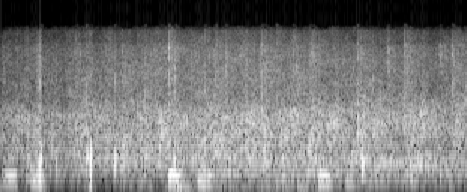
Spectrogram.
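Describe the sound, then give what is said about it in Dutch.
Steady applause in a Dutch Provinciale Staten (provincial council) meeting after a vote on a candidate deputy, a dense wash of clapping that holds at an even level throughout, with a few sharper individual claps standing out near the start. “Tweede applaus.”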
